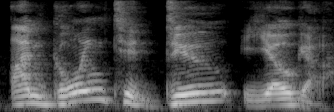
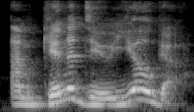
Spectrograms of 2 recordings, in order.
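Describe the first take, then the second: First: "Going to" is said in full. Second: "Going to" is reduced to "gonna".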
